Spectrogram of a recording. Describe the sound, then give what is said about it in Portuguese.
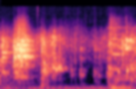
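Chickens cluck noisily in a henhouse, a dense, loud run of many overlapping clucks and squawks with no voices, busiest at the start and again near the end. “Quando Lili e Dentinho falavam com o granjeiro, escutaram um grande barulho vindo do galpão das galinhas.”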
